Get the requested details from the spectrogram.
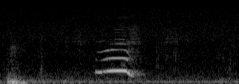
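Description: A young woman gives a short, rising hum.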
